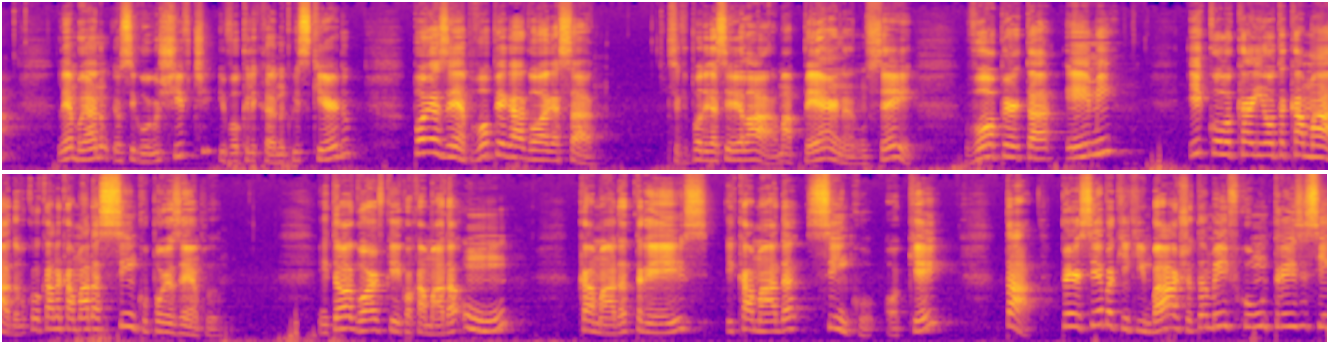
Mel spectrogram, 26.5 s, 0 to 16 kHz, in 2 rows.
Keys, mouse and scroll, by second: 0.2 shift+click, 5.5 right click, 6.7 shift+right click, 7.7 right click, 8.2 shift+right click, 11.3 m, 17.7 click, 19.6 click, 21.1 click.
